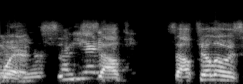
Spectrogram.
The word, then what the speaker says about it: Saltillo: Is it Saltillo or Saltillo? Saltillo.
